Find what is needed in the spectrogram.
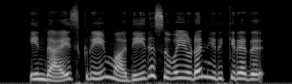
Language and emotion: Tamil, happy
